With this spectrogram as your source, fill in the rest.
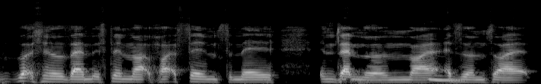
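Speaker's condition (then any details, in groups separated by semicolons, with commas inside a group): Tongue cancer surgery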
